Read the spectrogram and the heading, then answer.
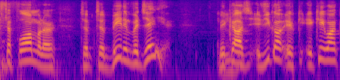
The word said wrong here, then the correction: Kihei: Clark, why did you pronounce his first name Keywon? – Kihei Clark. – Okay, I'm sorry. Kihei. Hey.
